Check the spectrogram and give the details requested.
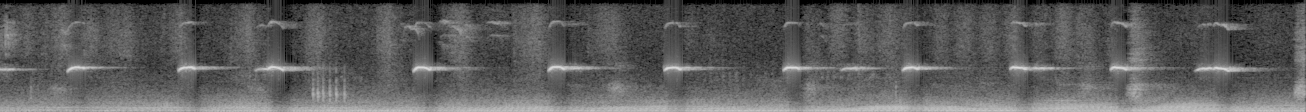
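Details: Young common nightingale practising in summer: a series of short, high whistled notes repeated about once a second over a loud, continuous low mechanical hum.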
